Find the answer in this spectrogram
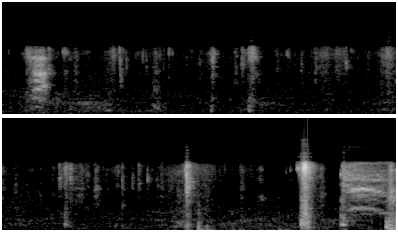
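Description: A Yorkshire Terrier puppy gives a sharp, sudden sneeze after a run of soft snuffles and sniffs.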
